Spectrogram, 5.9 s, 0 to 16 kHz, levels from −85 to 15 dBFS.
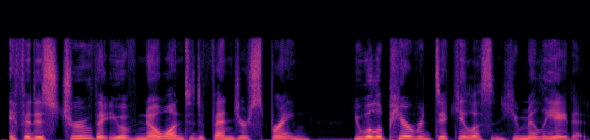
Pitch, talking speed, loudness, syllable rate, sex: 205 Hz, 195 wpm, -21 LUFS, 5.3 syllables/s, female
